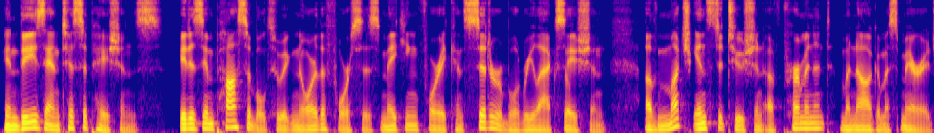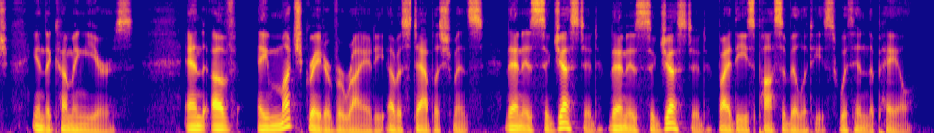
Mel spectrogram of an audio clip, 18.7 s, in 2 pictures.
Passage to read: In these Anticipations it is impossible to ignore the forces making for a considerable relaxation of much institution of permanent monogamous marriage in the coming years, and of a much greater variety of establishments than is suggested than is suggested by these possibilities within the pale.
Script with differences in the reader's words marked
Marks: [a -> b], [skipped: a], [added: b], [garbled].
In these Anticipations it is impossible to ignore the forces making for a considerable relaxation of much institution of permanent monogamous marriage in the coming years, and of a much greater variety of establishments than is suggested than is suggested by these possibilities within the pale.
